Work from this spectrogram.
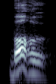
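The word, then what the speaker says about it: בהו: Bohu. That's how you say it in Hebrew. Bohu.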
